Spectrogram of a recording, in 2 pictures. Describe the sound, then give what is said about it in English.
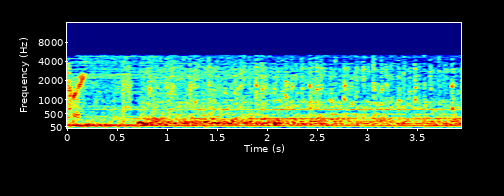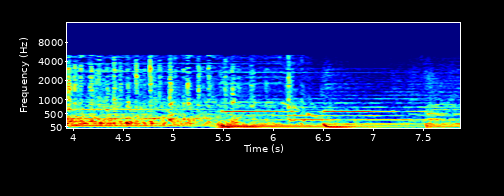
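A steady drone from a plane's number two engine, a rough, mechanical hum idling continuously, its low rumble shifting and easing slightly toward the end as tonal whines ring over it. “Engine number two is ready to go.”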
